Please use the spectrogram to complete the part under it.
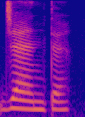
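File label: "gente", Sardinian, female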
